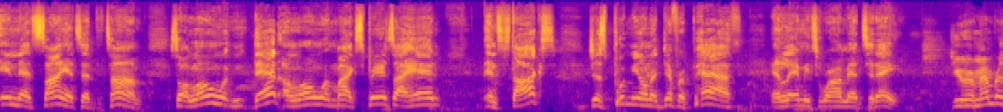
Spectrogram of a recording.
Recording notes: Live from Invest Fest 2023. The Express is live and direct from Invest Fest 2023, the flagship event from Earn Your Leisure, as 20,000 attendees flock to Atlanta.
